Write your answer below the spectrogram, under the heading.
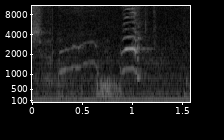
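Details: Newborn Dachshund puppies from a litter of eight, five males and three females, born on Sunday 5 May: a thin, high whine rises and falls over about half a second, then a short sharp squeak follows indoors.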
